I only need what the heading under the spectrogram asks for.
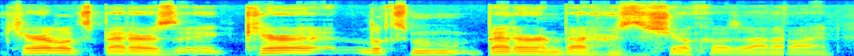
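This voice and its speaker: A man co-hosting a casual watch-along commentary, making wry deadpan jokes and rambling asides. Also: mid-range voice, a little fast. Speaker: co-host.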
